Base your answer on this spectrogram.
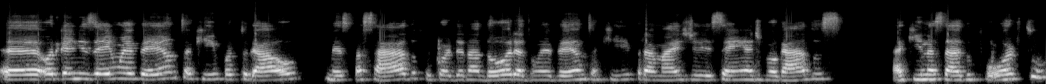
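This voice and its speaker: A woman with a strong Rio Grande do Sul accent, fairly high pitch, fairly even intonation, big swings in loudness and a fairly slow pace. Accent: strong gaúcho Brazilian. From Rio Grande do Sul, southern Brazil. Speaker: lawyer, panelist. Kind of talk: panel talk.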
